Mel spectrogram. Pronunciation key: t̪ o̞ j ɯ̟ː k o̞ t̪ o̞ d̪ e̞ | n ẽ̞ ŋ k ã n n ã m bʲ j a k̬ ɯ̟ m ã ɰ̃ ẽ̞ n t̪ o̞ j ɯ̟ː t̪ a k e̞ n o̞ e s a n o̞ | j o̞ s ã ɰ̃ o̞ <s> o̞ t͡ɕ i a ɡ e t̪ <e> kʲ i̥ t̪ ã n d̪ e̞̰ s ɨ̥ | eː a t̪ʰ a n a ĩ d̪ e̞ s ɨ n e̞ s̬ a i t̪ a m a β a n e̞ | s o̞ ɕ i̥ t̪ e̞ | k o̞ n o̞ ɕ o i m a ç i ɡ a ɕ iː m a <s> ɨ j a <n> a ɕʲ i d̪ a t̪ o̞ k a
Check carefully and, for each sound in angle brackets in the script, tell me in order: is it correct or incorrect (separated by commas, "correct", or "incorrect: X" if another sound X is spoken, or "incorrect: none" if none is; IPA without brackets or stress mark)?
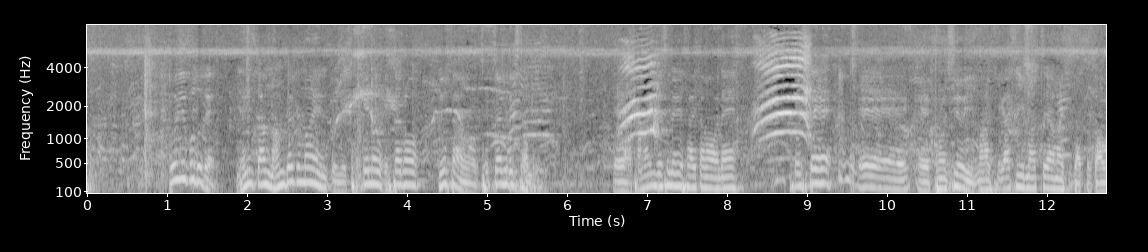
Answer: correct, correct, incorrect: t͡s, incorrect: m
